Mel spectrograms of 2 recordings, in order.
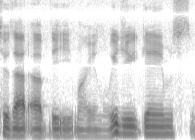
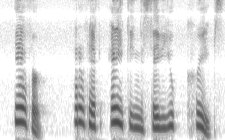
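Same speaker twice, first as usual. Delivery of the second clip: shrill, very high, very loud put-on female voice; 9 dB louder than usual. Voicing a girl who is being questioned: feminine female voice. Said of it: "I can't do a feminine, female voice very well".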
